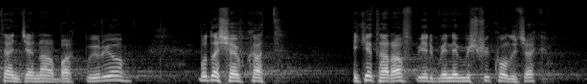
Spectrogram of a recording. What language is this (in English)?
Turkish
